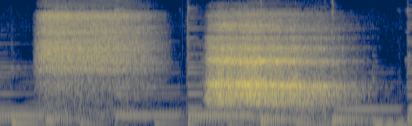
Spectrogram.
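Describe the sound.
A deep breath is drawn in and then blown out, two long airy hisses with the second fuller and louder, over soft plucked music.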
